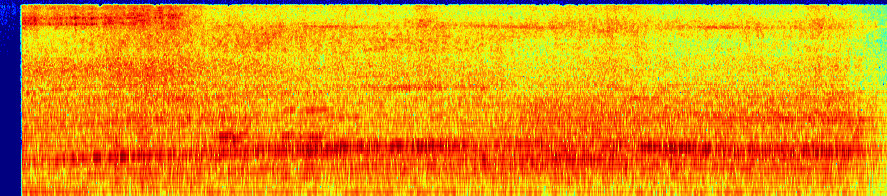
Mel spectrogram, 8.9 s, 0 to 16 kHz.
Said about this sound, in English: A piece of Bay Area history is officially being retired today as BART's legacy fleet of trains in commission since 1972 will soon be out of commission for good.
